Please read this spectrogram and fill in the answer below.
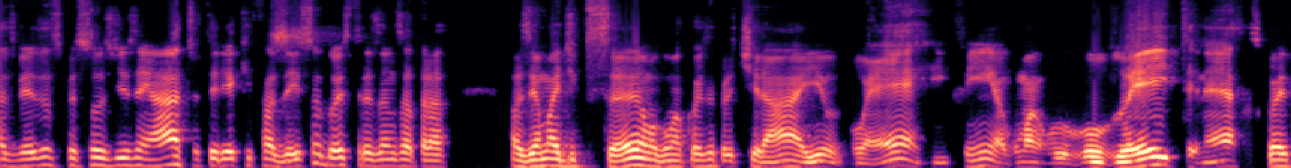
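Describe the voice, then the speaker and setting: A man talks at a fairly quick pace and medium pitch, with hardly any pauses. The sound is dry and close with no echo, a very clean recording with a silent background. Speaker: politician. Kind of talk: radio interview.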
